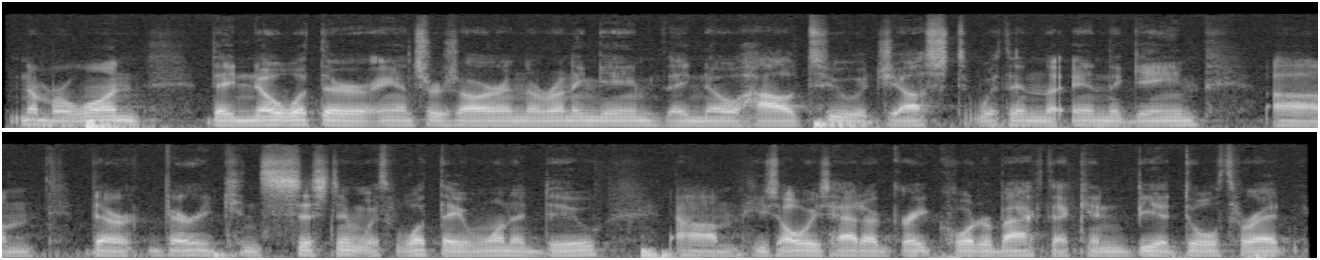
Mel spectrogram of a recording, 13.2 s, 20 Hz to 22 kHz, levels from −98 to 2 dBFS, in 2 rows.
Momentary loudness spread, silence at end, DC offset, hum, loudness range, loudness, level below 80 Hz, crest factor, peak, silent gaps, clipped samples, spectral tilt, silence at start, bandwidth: 8 LU; 0.05 s; under 0.1%; none; 4 LU; -21 LUFS; -34 dBFS; 20 dB; -2 dBFS; none; under 0.1%; -5.5 dB/octave; 0.1 s; 16 kHz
